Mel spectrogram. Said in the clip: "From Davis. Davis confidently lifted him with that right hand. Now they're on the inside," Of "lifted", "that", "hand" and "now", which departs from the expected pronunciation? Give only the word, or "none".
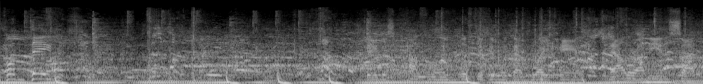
lifted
